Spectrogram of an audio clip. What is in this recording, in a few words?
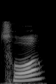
"cuo9", Taiwanese syllable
